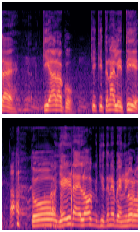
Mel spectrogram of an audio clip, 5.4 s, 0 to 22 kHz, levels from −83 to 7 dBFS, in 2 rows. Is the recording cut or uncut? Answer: uncut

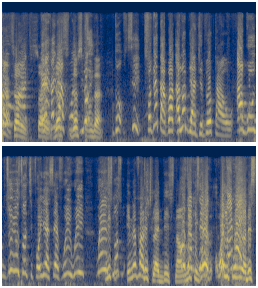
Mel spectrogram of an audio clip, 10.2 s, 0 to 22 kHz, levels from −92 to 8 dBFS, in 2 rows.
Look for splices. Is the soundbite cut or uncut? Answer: cut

